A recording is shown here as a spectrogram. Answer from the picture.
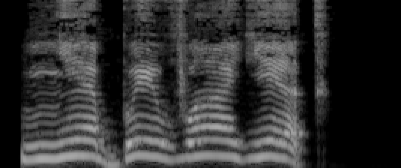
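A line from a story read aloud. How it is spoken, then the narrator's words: Screaming at full voice. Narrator (Russian): девушка закричала изо всех сил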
